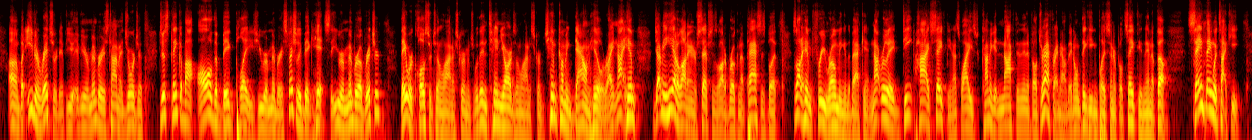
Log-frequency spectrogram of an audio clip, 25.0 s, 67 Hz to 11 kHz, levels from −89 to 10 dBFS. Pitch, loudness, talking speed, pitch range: 110 Hz, -21 LUFS, 275 wpm, 95-130 Hz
